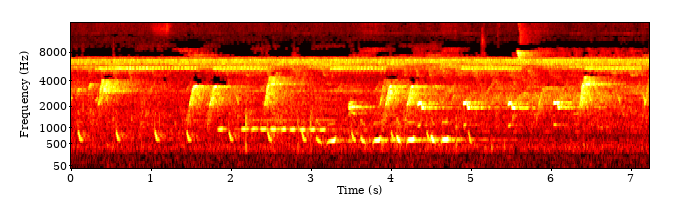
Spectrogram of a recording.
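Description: Tropical forest ambience: a steady high-pitched insect drone with many short, repeated bird calls and chirps over it.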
